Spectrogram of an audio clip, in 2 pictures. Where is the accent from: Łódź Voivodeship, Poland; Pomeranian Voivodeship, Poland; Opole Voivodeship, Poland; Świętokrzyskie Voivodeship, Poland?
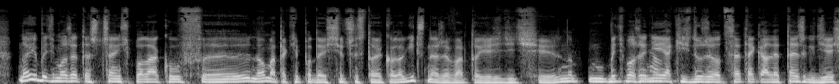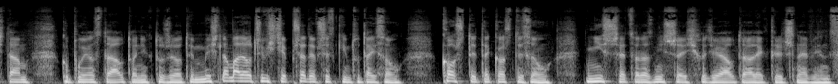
Świętokrzyskie Voivodeship, Poland; Kielce; jestem z Kielc, ze Świętokrzyskiego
